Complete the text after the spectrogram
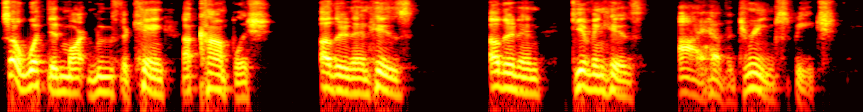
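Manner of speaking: normal talking voice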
